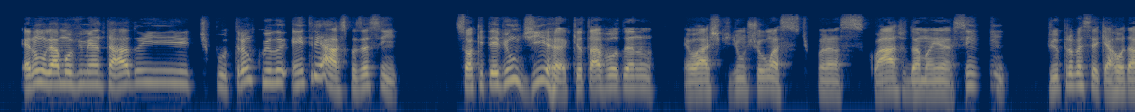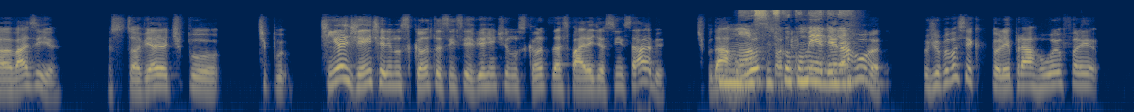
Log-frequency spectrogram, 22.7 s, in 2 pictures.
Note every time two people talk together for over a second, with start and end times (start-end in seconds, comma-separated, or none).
18.5-20.0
